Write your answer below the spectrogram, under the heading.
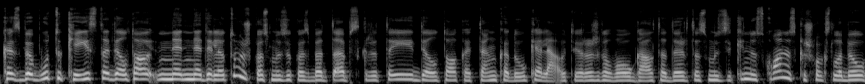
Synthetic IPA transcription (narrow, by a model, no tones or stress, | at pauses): kɐs̬bʲɛbuːt̪ʊkʲɛɪst̪ɐd̪ʲeːlˠt̪oːnʲɛnʲɛdʲeːlʲiɛt̪ʊʋʲɪʃkoːsmʊzʲɪkoːs̬bʲɛt̪ɐpskɾʲɪt̪ɐɪd̪ʲeːlˠt̪oːkɐttʲɛŋkɐd̪ɐʊk̚kʲɛlʲɛ̰ʊt̪ʲɪɪɾɐʃɡɐlˠʋoːjɛʊɡɐlˠt̪ɐd̪ɐɪɾt̪ɐsmʊzʲɪkʲɪnʲɪskoːnʲɪskɐʃkoːkslˠɐbʲɛʊ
